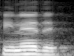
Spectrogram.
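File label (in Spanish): "jinete", Cuba, Havanna; jinete [hiˈnede]; Kuba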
